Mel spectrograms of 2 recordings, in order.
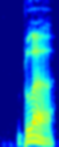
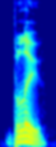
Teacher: blue contains not a static vowel like blur but just the same kind of changing quality as blow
